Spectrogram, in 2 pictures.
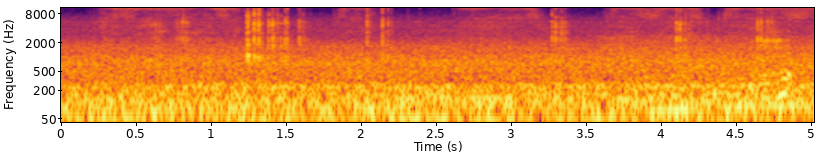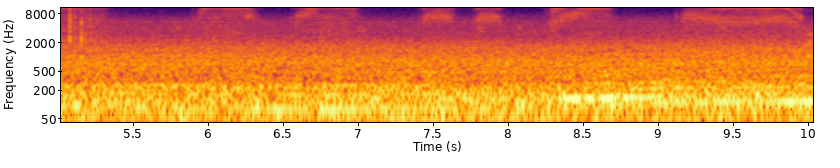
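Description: Aerosol spray-paint can with a skinny cap, sprayed in short hissing bursts of a second or less that stop and start over and over as letters are written.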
